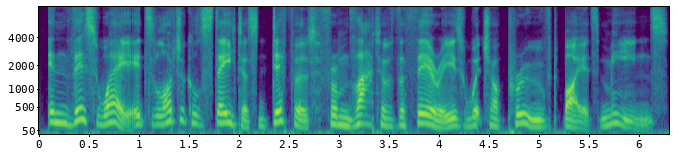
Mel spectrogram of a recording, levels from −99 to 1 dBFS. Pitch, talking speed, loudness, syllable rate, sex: 145 Hz, 170 wpm, -20 LUFS, 4.1 syllables/s, male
